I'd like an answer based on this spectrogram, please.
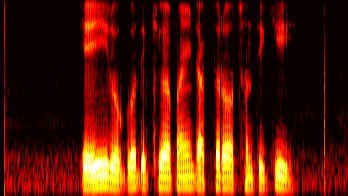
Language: Odia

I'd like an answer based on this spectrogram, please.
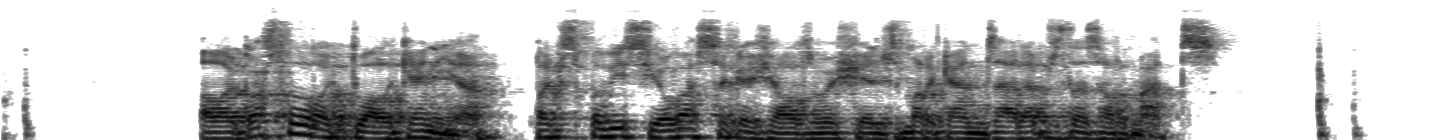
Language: Catalan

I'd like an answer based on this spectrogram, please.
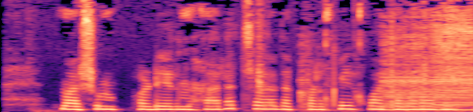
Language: Pashto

